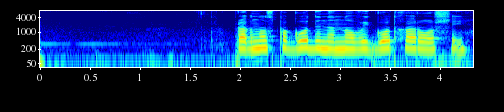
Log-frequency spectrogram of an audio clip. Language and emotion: Russian, neutral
